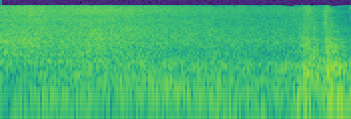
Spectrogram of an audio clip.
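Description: A slide-in pocket door rolling along its track as it is pulled shut, a steady rumbling hiss, ending with a knock as the door meets the frame just before the end.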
